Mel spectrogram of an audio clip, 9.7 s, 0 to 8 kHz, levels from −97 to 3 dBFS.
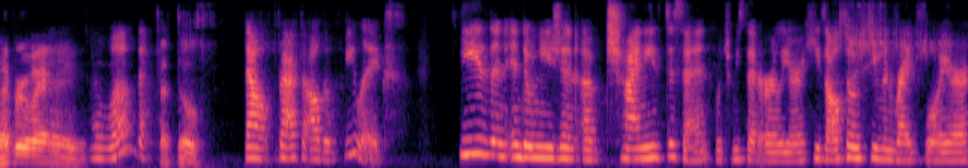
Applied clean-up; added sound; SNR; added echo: neural mask model DeepFilterNet 3.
